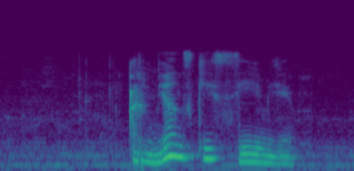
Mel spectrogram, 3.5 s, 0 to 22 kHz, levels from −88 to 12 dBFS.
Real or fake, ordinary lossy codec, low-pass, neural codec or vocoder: real; Opus, 32 kbps; 7.2 kHz; none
